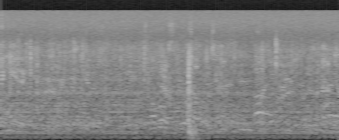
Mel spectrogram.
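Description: Quiet outdoor background with faint, distant voices and one short sharp click about two and a half seconds in.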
